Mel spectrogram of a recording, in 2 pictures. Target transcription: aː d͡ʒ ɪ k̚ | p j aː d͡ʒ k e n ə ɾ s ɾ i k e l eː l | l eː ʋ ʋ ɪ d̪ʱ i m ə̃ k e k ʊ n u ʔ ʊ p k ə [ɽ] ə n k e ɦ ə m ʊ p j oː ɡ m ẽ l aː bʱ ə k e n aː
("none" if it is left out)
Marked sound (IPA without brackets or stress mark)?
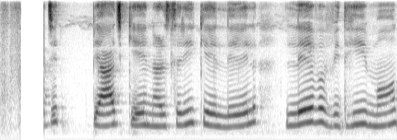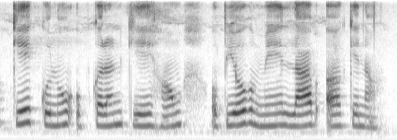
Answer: ɾ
